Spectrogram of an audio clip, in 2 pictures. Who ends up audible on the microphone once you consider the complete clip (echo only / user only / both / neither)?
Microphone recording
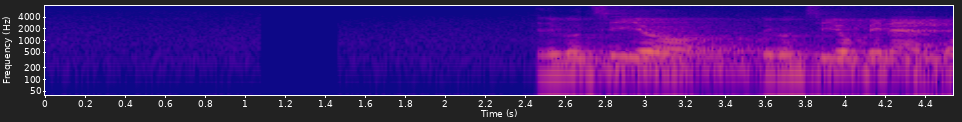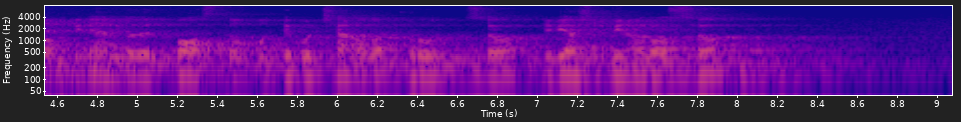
user only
